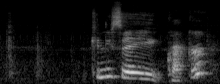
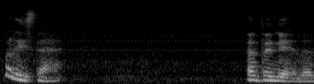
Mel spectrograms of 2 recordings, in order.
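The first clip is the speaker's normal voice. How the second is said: normal talking voice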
